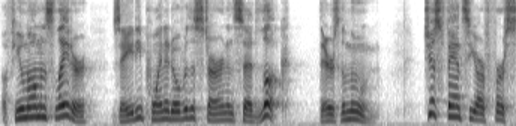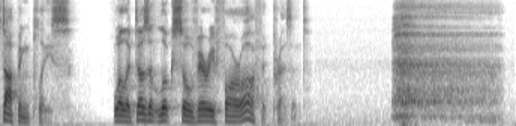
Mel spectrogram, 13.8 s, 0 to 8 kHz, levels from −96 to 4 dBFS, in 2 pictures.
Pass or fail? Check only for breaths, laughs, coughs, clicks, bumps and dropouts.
fail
